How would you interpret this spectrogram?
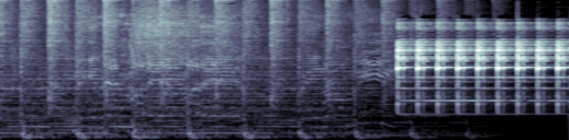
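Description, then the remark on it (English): A bright bell rings in a quick, steady series of repeated strikes, loud, cutting in after several seconds of busy background music that fades beneath it. “So let's ringing the bell with the viewers of Trading Secrets”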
